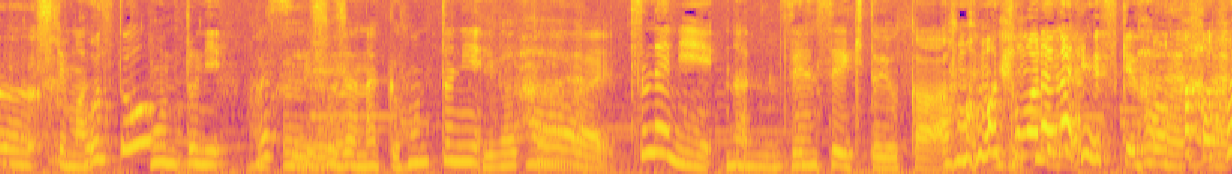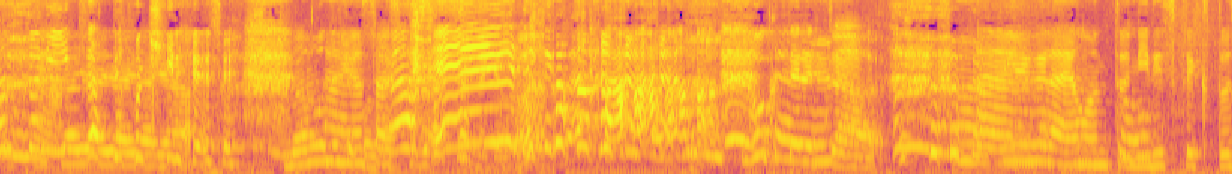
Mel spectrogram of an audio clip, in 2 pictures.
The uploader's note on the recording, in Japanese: 公開収録です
